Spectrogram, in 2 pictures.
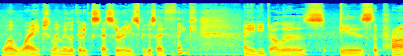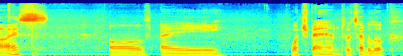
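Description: A man's voice: on the low side, lively intonation, takes it slowly, a little hiss or hum. A man with an Australian accent leaving a rambling, chatty voice message that is played back on a show, thinking aloud as he browses. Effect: recorded voice message played on the show. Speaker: listener calling in. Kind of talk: casual voicemail chat.

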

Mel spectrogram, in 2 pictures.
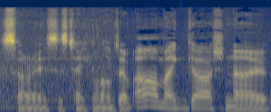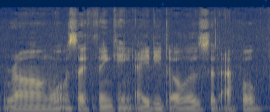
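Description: A man's voice: fairly low pitch, lively intonation, moderate pace, a little hiss or hum. A man with an Australian accent leaving a rambling, chatty voice message that is played back on a show, thinking aloud as he browses. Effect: recorded voice message played on the show. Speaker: listener calling in. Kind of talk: casual voicemail chat.

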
